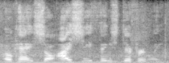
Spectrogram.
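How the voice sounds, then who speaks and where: A man's voice: on the high side, expressive, normal speed. A man, a police officer, reading a children's book aloud and explaining it in simple terms. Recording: dull lo-fi sound, faint background noise.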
